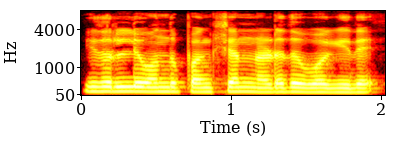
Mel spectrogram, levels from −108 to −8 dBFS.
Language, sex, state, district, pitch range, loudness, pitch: Kannada, male, Karnataka, Koppal, 145-155 Hz, -15 LUFS, 150 Hz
